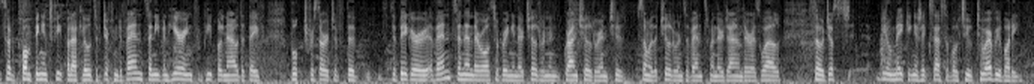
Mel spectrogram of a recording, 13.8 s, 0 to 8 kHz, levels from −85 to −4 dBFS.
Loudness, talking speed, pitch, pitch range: -26 LUFS, 250 wpm, 170 Hz, 160-185 Hz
